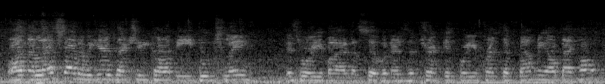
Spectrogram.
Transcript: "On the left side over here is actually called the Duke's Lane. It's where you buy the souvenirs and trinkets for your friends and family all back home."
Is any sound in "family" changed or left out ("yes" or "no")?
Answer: yes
